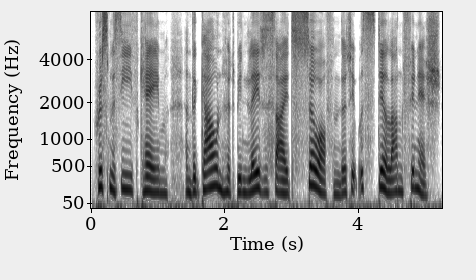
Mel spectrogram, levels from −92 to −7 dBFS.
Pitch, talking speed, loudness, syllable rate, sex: 170 Hz, 195 wpm, -18 LUFS, 5.0 syllables/s, female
